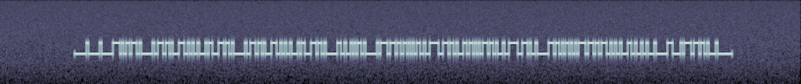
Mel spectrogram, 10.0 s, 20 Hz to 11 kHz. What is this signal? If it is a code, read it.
RTTY (45.45 baud, 850 Hz shift), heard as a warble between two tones, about 1700 Hz centre. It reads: AGN? AGN? PSE RPT UR QTH DE N0ME K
